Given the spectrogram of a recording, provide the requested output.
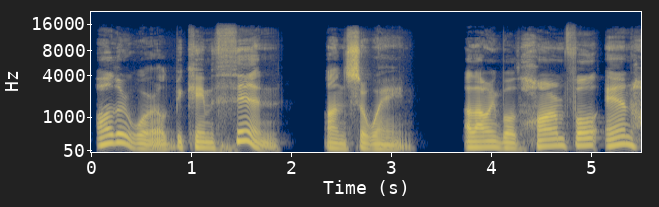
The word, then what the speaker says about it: Samhain: Samhain, which is spelled S-A-M-H-A-I-N, that means the end of summer.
